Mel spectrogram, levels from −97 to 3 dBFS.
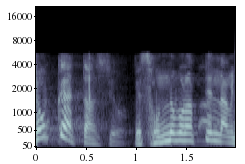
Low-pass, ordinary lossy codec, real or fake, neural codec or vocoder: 5.4 kHz; none; real; none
